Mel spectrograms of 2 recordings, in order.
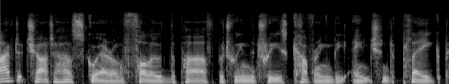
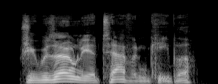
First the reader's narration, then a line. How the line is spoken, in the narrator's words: Sir Thomas grunted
